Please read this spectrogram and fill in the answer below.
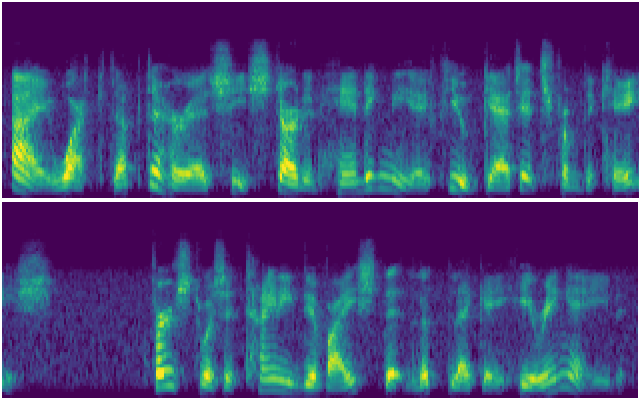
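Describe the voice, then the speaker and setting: A man's voice: fairly high pitch, big pitch swings, moderate pace, a bit bright, lo-fi sound, a little hiss or hum. A man playing an earnest, naive detective who narrates his own story in a scripted audio drama, with a theatrical delivery. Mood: earnest narrating.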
